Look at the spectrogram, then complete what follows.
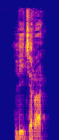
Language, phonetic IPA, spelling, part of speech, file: Russian, [ˈlʲitʲɪrə], литера, noun, RU-литера.wav
- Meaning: 1. type (block with a raised letter or character on its surface) 2. letter (of an alphabet) 3. A prepaid mark on a postal envelope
